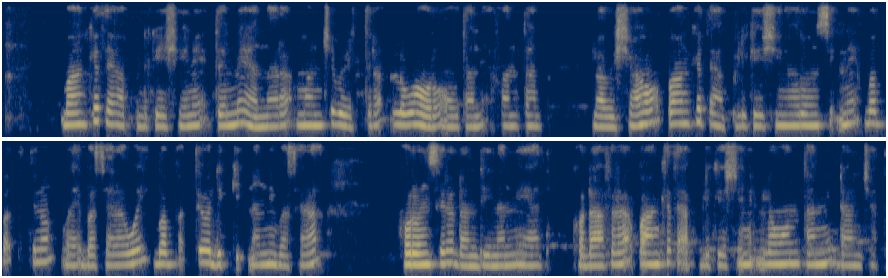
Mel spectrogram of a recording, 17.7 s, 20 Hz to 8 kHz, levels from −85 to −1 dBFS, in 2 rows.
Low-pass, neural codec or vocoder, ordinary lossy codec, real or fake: 7.2 kHz; none; Opus, 16 kbps; real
